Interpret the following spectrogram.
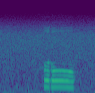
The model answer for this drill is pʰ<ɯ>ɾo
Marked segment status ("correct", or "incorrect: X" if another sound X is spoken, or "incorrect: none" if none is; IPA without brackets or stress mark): incorrect: ɤ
